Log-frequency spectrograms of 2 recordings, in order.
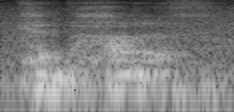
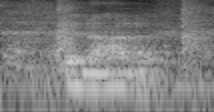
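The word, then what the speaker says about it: cynghanedd: It's called Canhaneth, which is spelled, of course, Gynghaddd. Canhaneth.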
